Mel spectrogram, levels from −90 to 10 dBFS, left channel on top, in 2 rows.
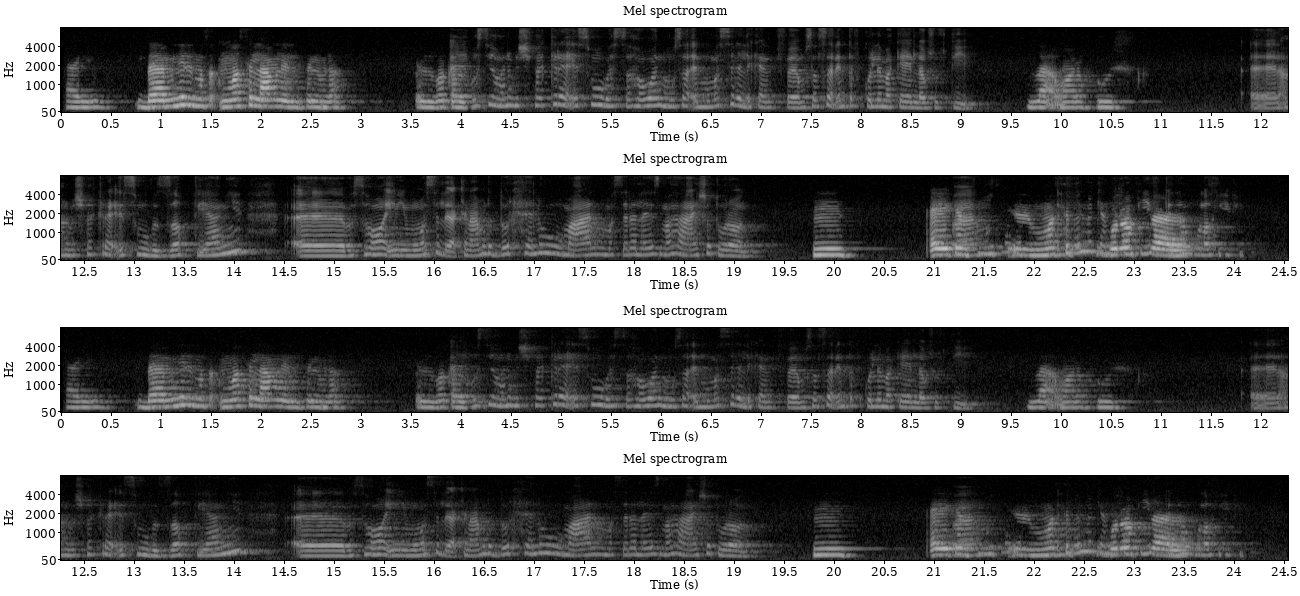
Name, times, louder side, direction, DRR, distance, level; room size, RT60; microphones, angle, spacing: voice 1, 0.0-0.5 0.8-2.8 3.5-4.1 9.7-10.6 19.8-20.2 21.0-22.4 22.7-23.5, left 6 dB, 80° left, 0.4 m, -29 dB
voice 2, 3.9-9.2 11.9-19.2 21.2-21.8 22.2-24.1, left 3 dB, 50° left, 0.7 m, -39 dB
16.0 x 9.0 x 8.2 m
head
